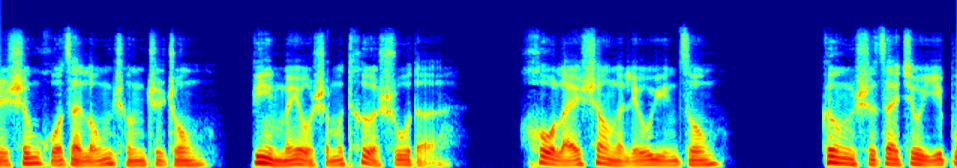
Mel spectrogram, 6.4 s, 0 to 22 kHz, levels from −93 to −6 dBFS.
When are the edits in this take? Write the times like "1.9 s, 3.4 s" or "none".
1.5 s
